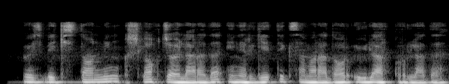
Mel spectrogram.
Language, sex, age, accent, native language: Uzbek, male, 25-34, Buxoro, Uzbek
